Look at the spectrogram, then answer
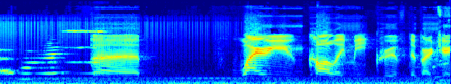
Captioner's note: outgoing-transmission noise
